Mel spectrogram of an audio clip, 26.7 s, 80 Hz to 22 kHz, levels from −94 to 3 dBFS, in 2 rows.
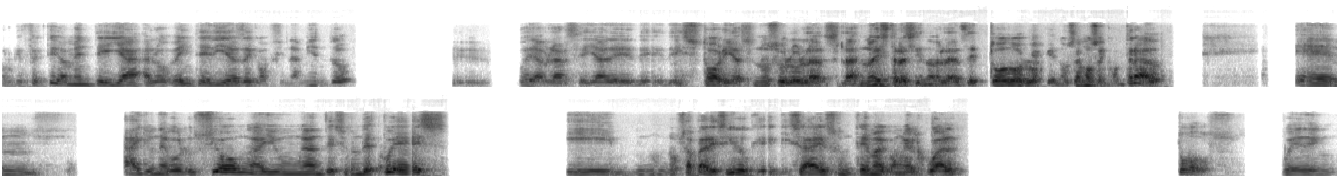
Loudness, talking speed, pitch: -16 LUFS, 125 wpm, 105 Hz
